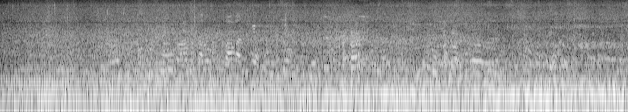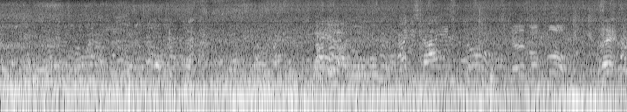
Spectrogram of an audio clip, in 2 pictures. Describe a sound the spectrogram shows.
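A crowd of young men and women chatter loudly nearby outdoors.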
